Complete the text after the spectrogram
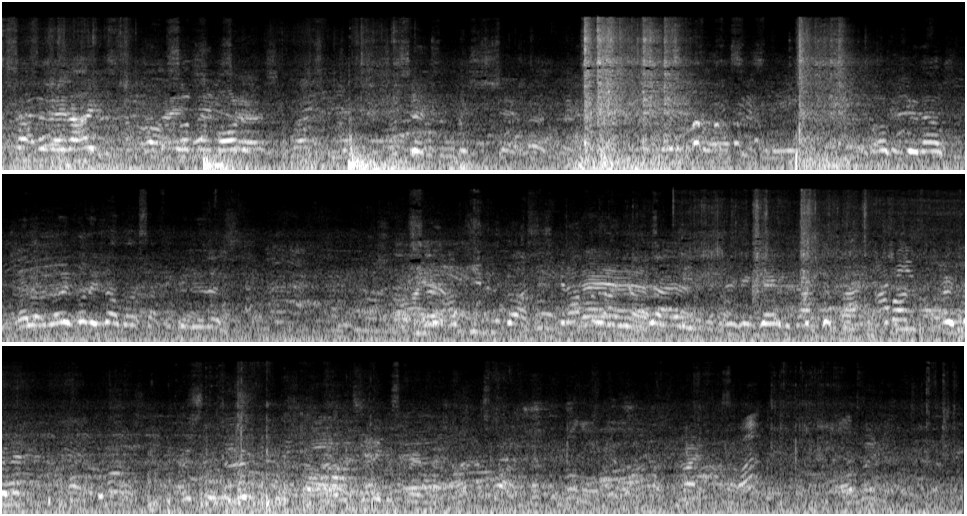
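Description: A young man talks outdoors on a street.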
